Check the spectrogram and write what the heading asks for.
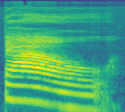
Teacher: the word ends in the vowel you'll go really deep you'll start with a big short a aa and then proceed all the way to the tight-lipped ooh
